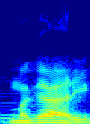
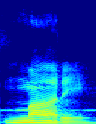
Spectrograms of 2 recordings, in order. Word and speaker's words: magari: For example, magari, maybe. One of the people was pronouncing it as mari, dropping the second syllable.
